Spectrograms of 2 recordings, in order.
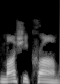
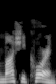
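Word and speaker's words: محشي كرنب: In Egyptian cuisine, cabbage rolls are called mashi kerm, pronounced mashi kram or mashi koran, as standard Arabic m often turns to n in proximity to b in Egyptian Arabic, literally translating to stuffed cabbage.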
